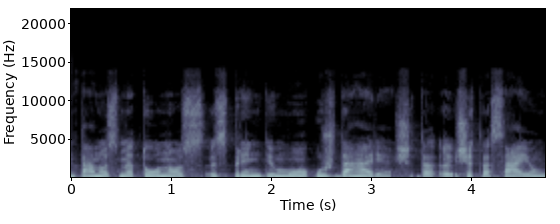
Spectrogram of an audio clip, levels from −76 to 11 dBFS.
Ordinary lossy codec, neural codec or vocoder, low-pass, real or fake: AAC, 48 kbps; none; 14.4 kHz; real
